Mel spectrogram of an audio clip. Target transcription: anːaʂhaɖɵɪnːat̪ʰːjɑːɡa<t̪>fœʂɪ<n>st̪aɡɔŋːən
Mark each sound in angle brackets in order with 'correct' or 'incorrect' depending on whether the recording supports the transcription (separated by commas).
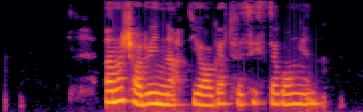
correct, incorrect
